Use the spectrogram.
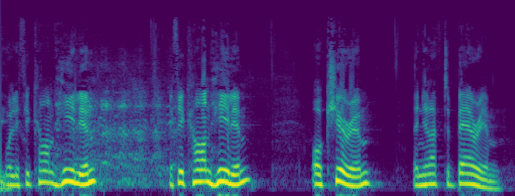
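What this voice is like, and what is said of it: Put-on Australian accent. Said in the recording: “this works best with an Aussie accent.”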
